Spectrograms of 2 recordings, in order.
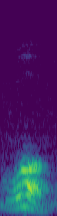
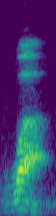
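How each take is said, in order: First: The sound is thick with a rounded vowel. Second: The sound is thin with an open vowel. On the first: The speaker calls it wrong. "jangan pernah membaca wo" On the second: The speaker calls it right. "huruf waw itu tipis"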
